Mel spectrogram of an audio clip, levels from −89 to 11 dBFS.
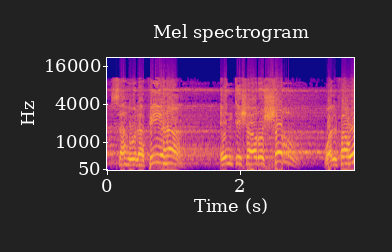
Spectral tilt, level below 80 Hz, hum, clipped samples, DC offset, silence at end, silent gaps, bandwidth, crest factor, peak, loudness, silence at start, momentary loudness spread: -1.5 dB/octave; -38 dBFS; none; 5%; under 0.1%; 0 s; none; over 20 kHz; 6 dB; 0 dBFS; -6 LUFS; 0 s; 14 LU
